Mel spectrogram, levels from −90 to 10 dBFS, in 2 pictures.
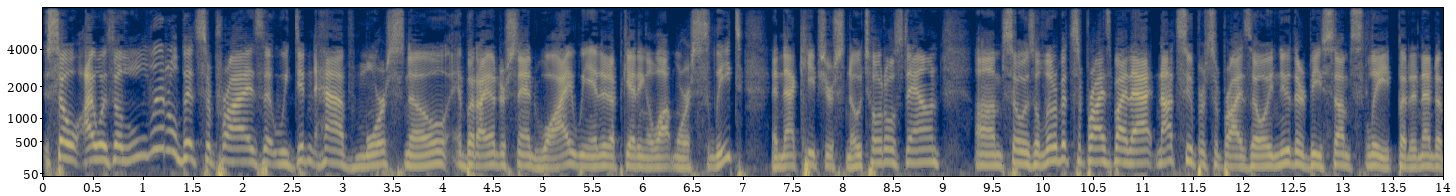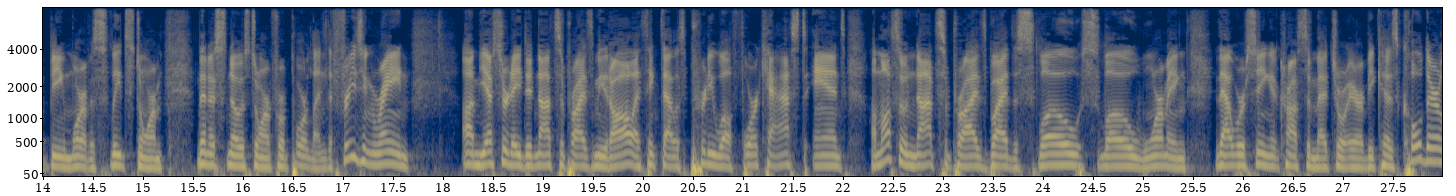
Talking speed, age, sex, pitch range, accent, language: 225 wpm, 40-59, male, 130-165 Hz, American, English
